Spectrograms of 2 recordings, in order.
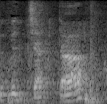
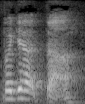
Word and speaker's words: Vegeta: couple tablespoons of the Vegeta. Or, no, I'm pronouncing it wrong. It's Vegeta. I'm like, oh, you mean like baguette about it? He's like, yeah, that's it. That's how you say it.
